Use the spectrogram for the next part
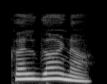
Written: ಕಾಲುಗುಣ

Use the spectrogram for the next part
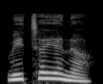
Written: ವಿಚಯನ

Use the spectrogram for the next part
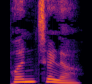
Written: ಪಂಚಾಲ

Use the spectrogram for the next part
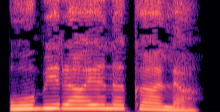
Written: ಓಬಿರಾಯನಕಾಲ

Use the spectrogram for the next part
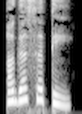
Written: ಅಕ್ಷತ

